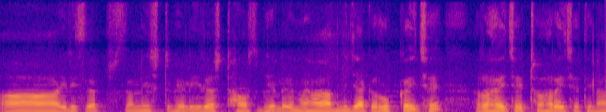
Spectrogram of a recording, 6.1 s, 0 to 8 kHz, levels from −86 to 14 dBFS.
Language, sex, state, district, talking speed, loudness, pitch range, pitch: Maithili, male, Bihar, Supaul, 160 wpm, -18 LUFS, 140-150 Hz, 145 Hz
